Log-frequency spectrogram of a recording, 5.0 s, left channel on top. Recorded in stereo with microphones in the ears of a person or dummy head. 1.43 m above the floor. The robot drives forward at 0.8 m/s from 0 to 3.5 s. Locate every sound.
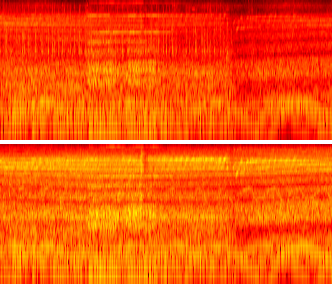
0.0 s a drone: 30° right (ahead or behind); by 5.0 s 85° right
1.3 s a phone ringing: 10° right (ahead or behind); by 2.9 s 5° right (ahead or behind)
